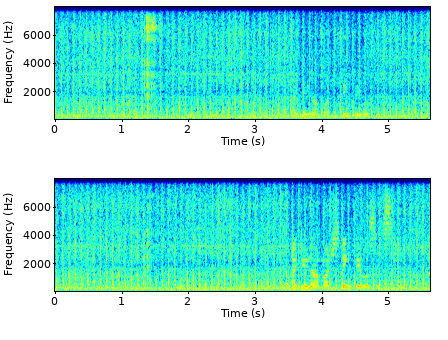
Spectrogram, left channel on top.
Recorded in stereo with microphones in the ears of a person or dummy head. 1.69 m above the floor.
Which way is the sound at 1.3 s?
45° left (ahead or behind).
